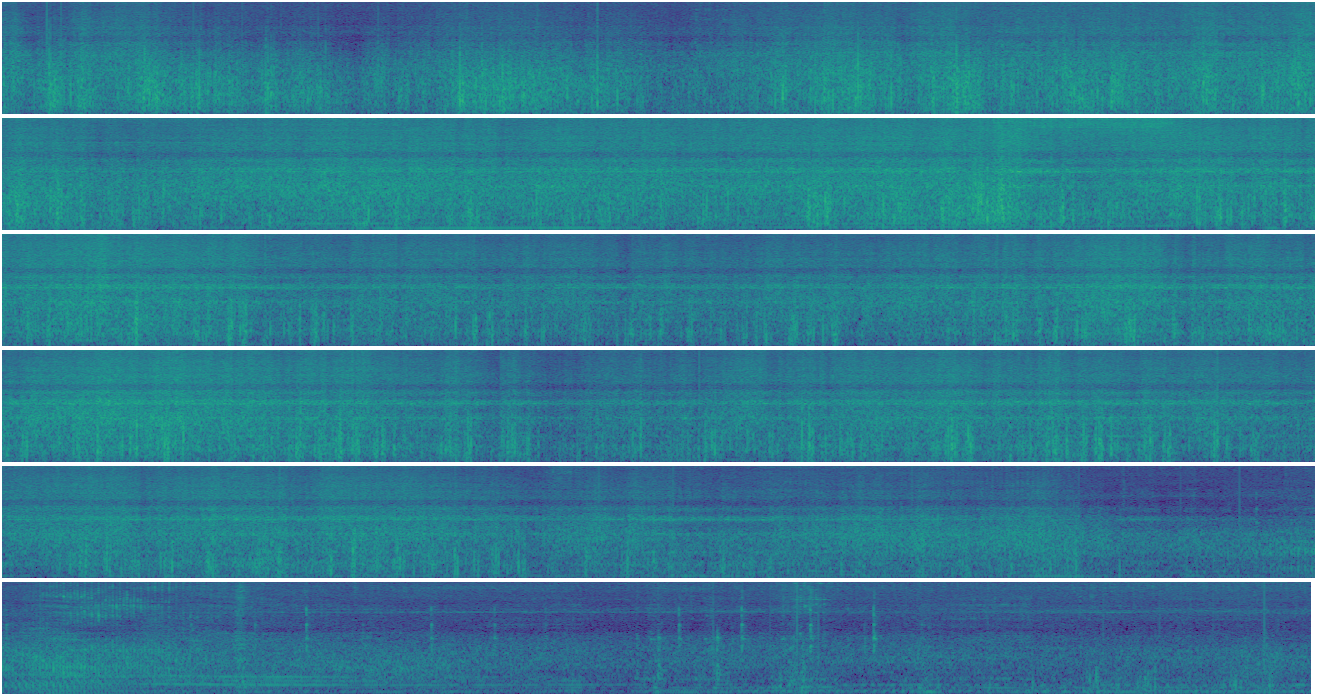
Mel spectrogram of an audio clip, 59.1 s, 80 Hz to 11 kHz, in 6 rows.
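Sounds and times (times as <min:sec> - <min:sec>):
turbo whine: 0:00.0 - 0:59.0
car engine running: 0:03.5 - 0:32.8.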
